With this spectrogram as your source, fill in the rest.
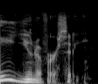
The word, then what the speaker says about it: university: But when you say it, it starts with a sound like you. That's a consonant sound. So we say a university, not an university.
